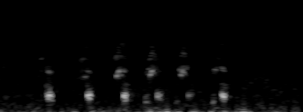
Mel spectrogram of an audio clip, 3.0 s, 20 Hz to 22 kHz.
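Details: Northern royal albatross at its colony on Taiaroa Head near Dunedin, New Zealand, during a parent changeover at the nest on 14 February 2019: about seven short, nasal, harmonic bursts in quick series, roughly three per second, with soft rustling between.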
